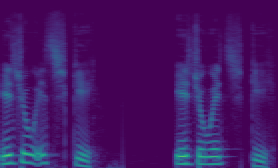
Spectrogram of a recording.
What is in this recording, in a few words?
"eco ecke", muscogee; A Dictionary of Creek/Muskogee; SIL International; Onvkv Ohhvyayices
